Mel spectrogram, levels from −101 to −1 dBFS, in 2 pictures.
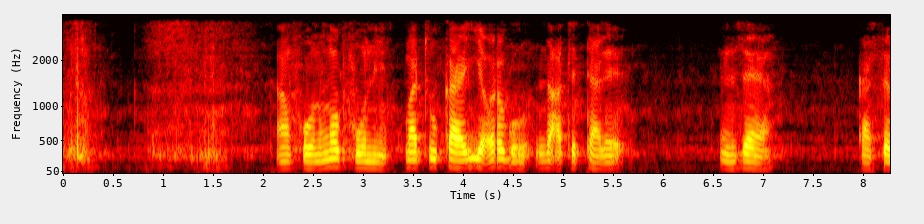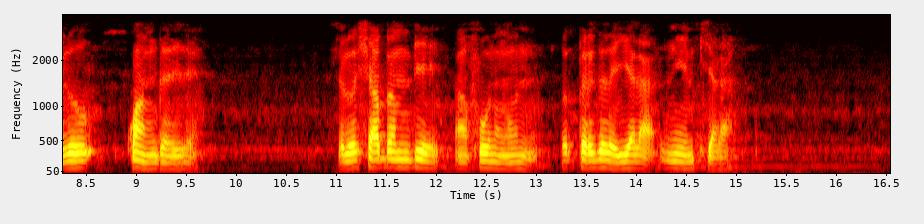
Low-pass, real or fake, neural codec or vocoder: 3.6 kHz; fake; codec, 16 kHz, 8 kbps, FreqCodec, larger model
